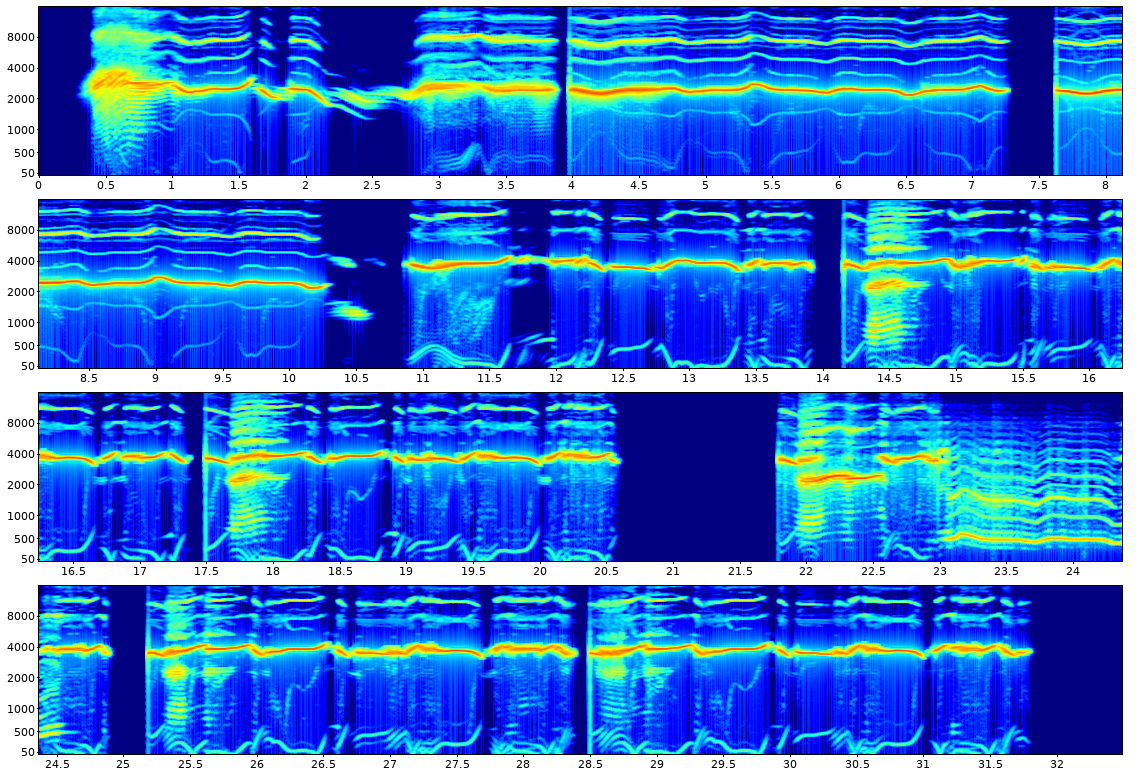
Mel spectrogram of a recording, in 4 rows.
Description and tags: Third Bird Synth 02
Alien birds warbling.
fauna, birdsong, tweeting, tweet, chirping, synth, synthetic, birds, model, throat, resonant, unnatural, bird, chirp, howl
